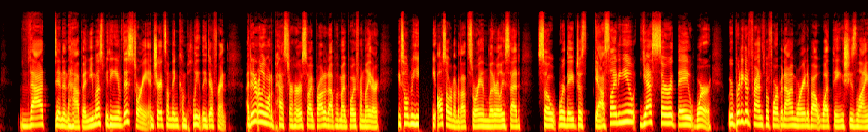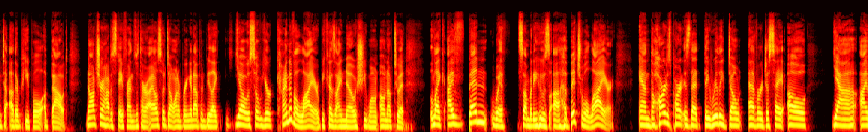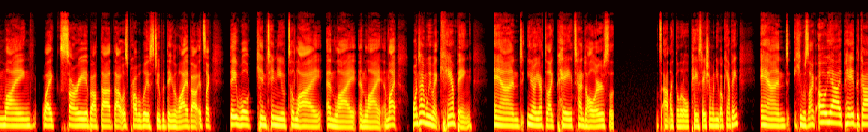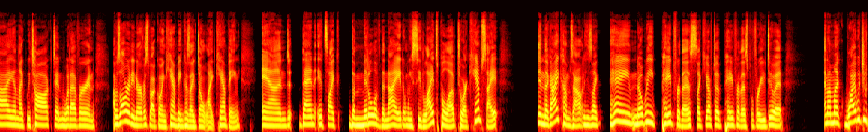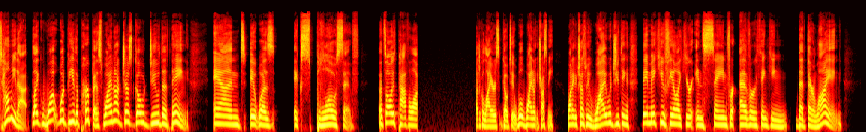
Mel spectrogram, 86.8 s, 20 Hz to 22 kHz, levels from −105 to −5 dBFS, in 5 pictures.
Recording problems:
audio freezing; at 8.5 s, at 47 s for 1 s and at 1:18 for 1 s

